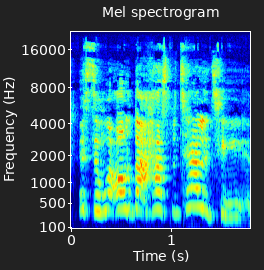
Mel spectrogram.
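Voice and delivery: attempted Southern accent. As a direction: try on a failing Southern accent. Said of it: "That's not southern at all".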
